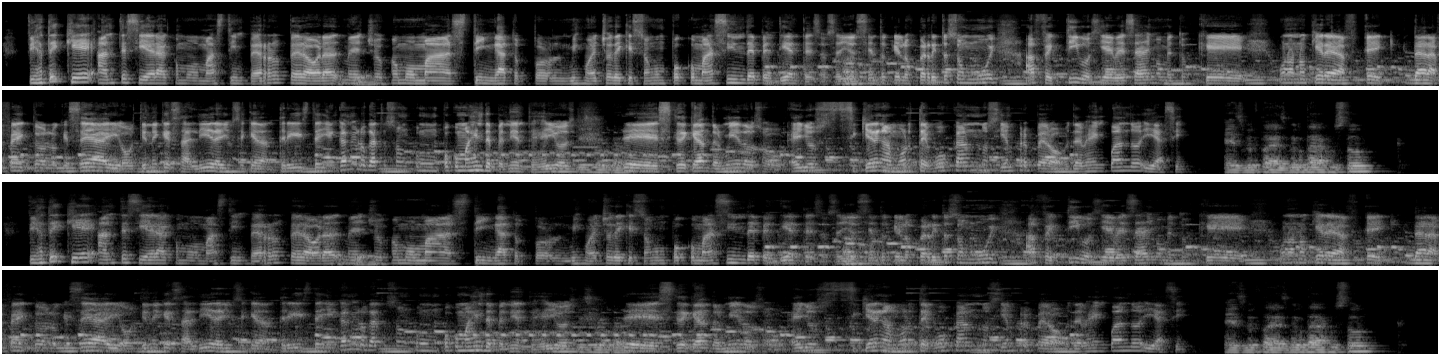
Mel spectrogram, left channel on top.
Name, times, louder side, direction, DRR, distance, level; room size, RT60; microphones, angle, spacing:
voice 1, 0.0-26.2, left 7 dB, 70° left, 0.8 m, -25 dB
voice 2, 3.3-3.7 8.4-8.8 20.1-20.7 26.6-28.1, left 1 dB, 50° left, 3.0 m, -30 dB
sound 1, 7.6-25.2, right 1 dB, ahead, 0.9 m, -32 dB
8.6 x 3.5 x 5.2 m
head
